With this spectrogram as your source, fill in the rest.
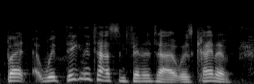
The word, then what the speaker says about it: Dignitas Infinita: Dignitas Infinita.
